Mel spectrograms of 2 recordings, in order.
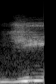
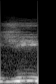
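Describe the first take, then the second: No difference in how they are said.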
